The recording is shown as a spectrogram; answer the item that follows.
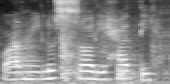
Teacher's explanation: Cara membaca alif lam syamsiyah yaitu huruf lam dimasukkan atau diidghamkan ke dalam huruf shad. Jadi dalam pengucapan bunyi huruf lam tidak tampak.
